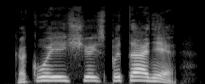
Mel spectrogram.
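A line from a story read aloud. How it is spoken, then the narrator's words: Yelling. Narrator (Russian): заорал он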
